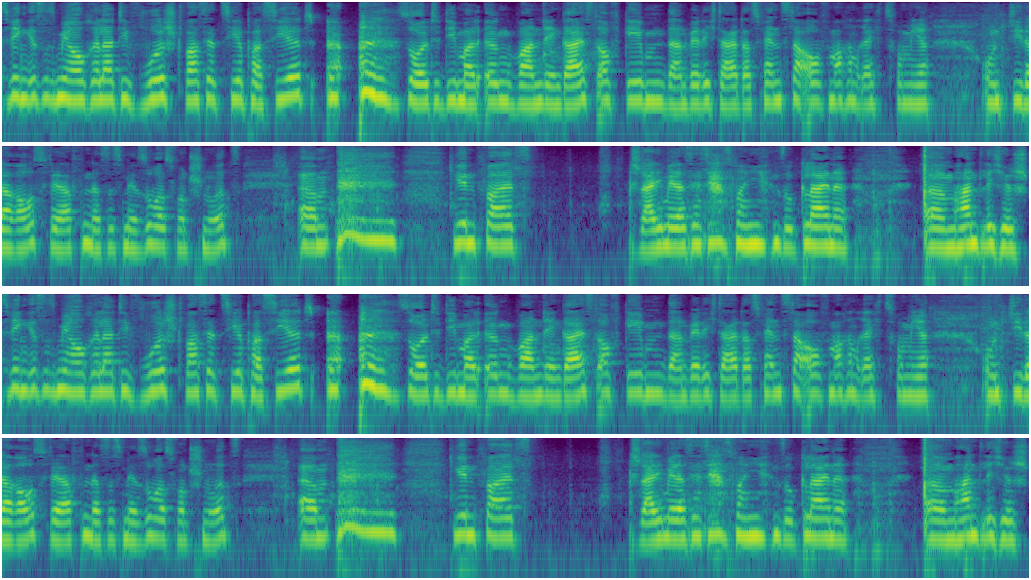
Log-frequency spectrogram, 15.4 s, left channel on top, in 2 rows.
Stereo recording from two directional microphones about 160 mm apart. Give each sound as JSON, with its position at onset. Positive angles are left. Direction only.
{"t": 0.0, "sound": "speech", "side_deg": 40}
{"t": 6.2, "sound": "speech", "side_deg": 10}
